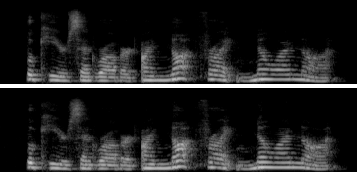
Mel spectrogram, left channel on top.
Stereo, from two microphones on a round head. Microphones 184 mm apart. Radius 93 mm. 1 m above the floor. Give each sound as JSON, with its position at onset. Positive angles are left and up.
{"t": 0.3, "sound": "a woman speaking", "side_deg": 50, "distance_m": 1.2}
